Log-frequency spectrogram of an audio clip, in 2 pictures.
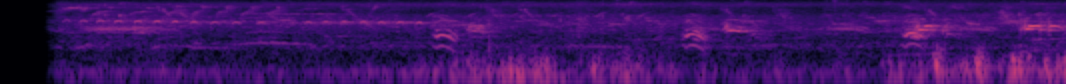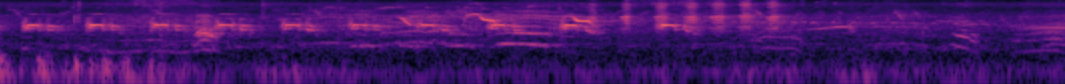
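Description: Several birds calling at once: a fast high trill for the first two seconds, then a run of short repeated chirps, about three a second, through the second half, with a few low rumbles near the middle.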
